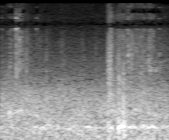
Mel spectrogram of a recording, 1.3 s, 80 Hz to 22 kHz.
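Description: Pigeons or doves cooing in the Assassin's Creed 2 game world, soft low coos rising briefly over a steady ambient hum, short and fairly faint with no talk.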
